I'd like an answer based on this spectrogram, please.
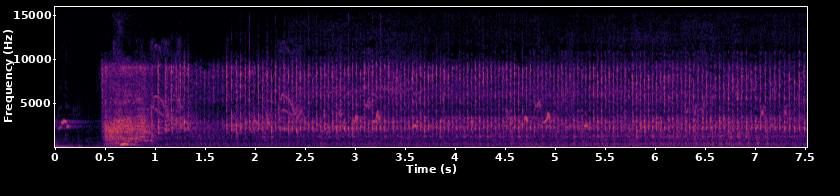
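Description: Engine sound of a miniature toy tractor starting about half a second in, then running steadily with a fast buzzing rattle.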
